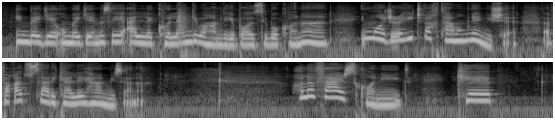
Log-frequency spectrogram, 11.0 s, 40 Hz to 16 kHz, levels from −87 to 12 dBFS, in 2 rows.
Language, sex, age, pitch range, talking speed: Persian, female, 30-49, 165-250 Hz, 145 wpm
